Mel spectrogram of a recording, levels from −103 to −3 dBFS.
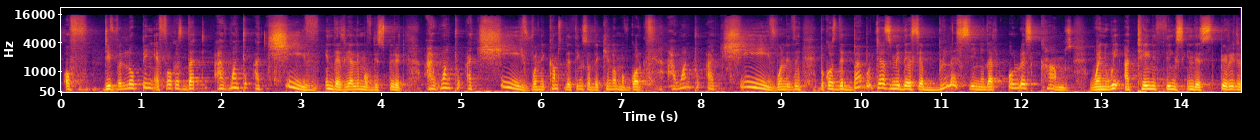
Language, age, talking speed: English, 50-69, 220 wpm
